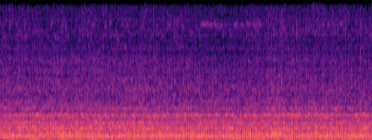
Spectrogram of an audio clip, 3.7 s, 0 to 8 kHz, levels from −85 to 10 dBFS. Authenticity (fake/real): fake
